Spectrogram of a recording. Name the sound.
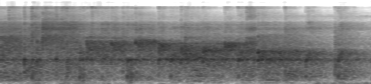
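class applause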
